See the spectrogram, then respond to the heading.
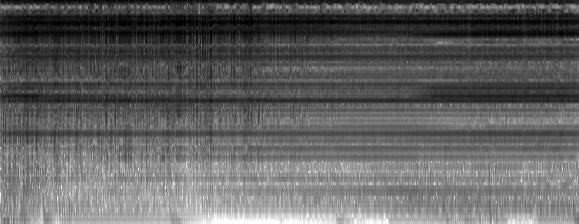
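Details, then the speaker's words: TIG welding on plate: steady high buzz with a rough crackly, static-like edge at the start while the puddle is not yet established and heat builds for the plate thickness, then settles smoother; arc wandering (arc deflection) before the puddle forms. "So you can hear at the start of that one that our puddle is not completely established yet. The heat is still getting established in relation to the plate thickness that I am using there."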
